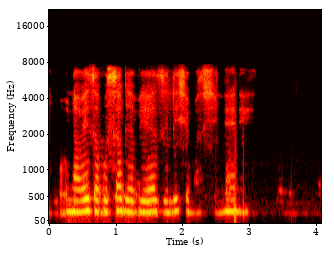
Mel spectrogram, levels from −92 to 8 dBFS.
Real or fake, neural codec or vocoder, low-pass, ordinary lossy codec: real; none; 7.2 kHz; Opus, 32 kbps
